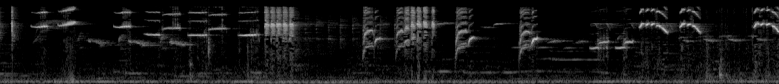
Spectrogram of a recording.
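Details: Varied high song of a tledekan, sung nonstop to stir up rivals: scattered thin whistles, two harsh broadband bursts, and sharp downslurred notes near the end.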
